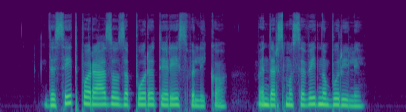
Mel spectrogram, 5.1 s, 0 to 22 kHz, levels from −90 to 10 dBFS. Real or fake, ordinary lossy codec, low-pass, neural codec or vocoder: real; none; 14.4 kHz; none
